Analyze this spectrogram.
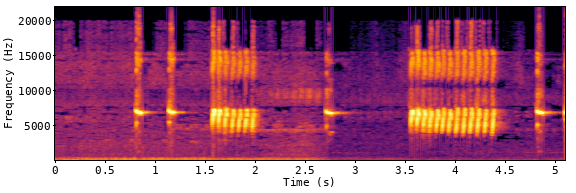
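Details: Olive-backed sunbird in Indonesia, known locally as konin, singing: thin, very high sharp tsip notes and fast buzzy pulsed trills of about a second each. A low rumbling background fades out midway.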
